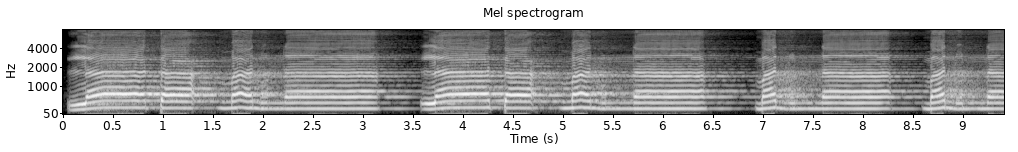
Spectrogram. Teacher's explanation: jadi bunyi NU itu timbul setengah harakat saja jadi singkat bunyinya laun launna jadi jangan cepat ketika baca Ma launa itu salah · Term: raum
